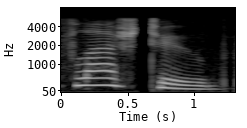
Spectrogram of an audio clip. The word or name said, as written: flashtube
